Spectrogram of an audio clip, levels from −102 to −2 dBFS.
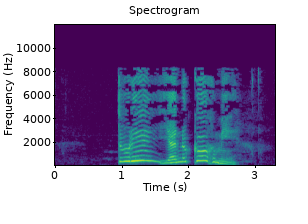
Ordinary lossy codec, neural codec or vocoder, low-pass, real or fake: MP3, 32 kbps; none; 10.8 kHz; real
